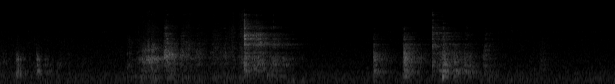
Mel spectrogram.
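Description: Faint clinks and knocks of fruit and a plate being handled on a table, in a few short, irregular bursts.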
